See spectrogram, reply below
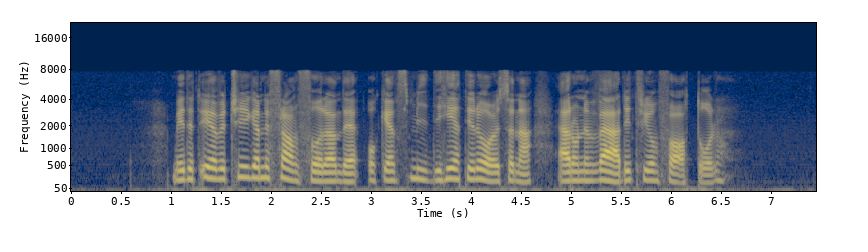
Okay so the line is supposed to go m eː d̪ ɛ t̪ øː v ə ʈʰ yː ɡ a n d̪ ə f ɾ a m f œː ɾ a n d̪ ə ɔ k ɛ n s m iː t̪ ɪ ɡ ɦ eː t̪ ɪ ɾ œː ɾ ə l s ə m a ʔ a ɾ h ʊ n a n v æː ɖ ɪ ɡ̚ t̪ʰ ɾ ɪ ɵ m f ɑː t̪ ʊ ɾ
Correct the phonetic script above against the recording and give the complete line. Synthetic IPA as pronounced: m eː d̪ ɛ t̪ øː v ə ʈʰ yː ɡ a n d̪ ə f ɾ a m f œː ɾ a n d̪ ə ɔ k ɛ n s m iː d̪ ɪ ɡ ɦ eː t̪ ɪ ɾ œː ɾ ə l s ə ɳ a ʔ æ ɾ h ʊ n ɛ n v æː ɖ ɪ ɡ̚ t̪ʰ ɾ ɪ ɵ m f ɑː t̪ ʊ ɾ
